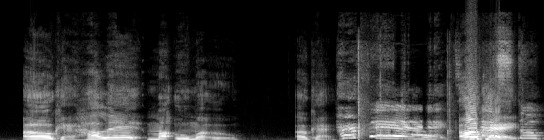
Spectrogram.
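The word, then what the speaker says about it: Halemaʻumaʻu: Hale Ma'u Ma'u. Okay, Hale Ma'uma'u.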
